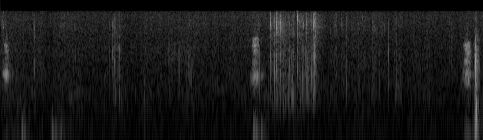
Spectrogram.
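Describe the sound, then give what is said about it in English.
Cards being shuffled for a love-life card reading, a soft papery riffle with a longer burst of rapid fluttering in the middle and a few quick snaps and taps at the start and end. “Hold on, let me shuffle these cards.”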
